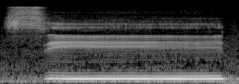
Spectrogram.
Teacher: سین میں ایک سیٹی کی مثل آواز بھی پیدا ہوتی ہے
